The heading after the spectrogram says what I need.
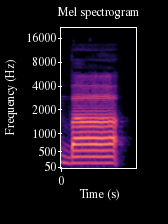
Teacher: با پر الف مدہ ہے، 2 حرکات کھینچیں گے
